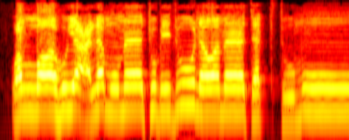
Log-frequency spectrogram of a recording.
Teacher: الباء ساكنة تقلقل لأنها من حروف قطب جد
